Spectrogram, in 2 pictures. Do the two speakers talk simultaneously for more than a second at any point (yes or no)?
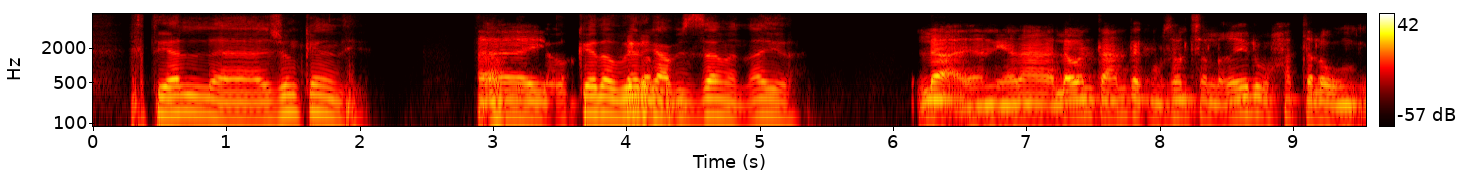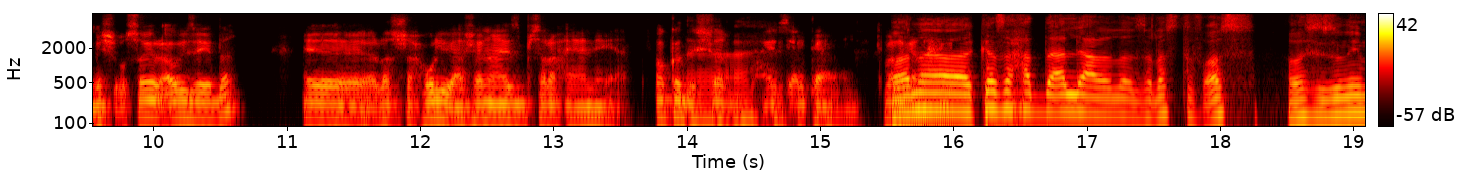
yes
